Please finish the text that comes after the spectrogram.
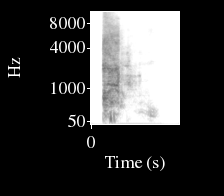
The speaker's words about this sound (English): and it's like this lingering dry cough. Right. And it only happens at night.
